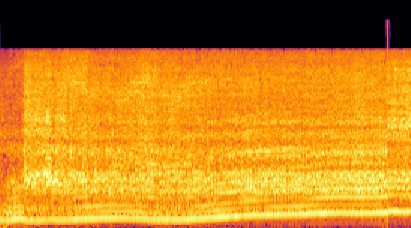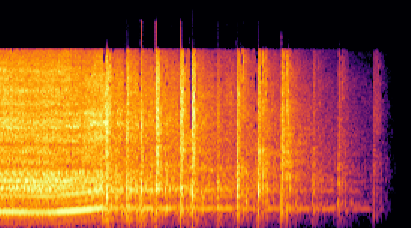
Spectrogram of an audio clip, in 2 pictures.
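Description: Car engine sound effect revving up, its pitch climbing steadily for about five seconds, then a run of sharp crackles as it dies away and cuts off near the end.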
